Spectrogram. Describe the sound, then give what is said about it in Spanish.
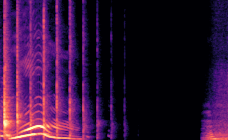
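A brief burst of rapid hand claps with a swooping whoop-like tone over them, fading out after about a second; a voice starts talking after a short silence. “¡Aplauso! ¡Bravo!”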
